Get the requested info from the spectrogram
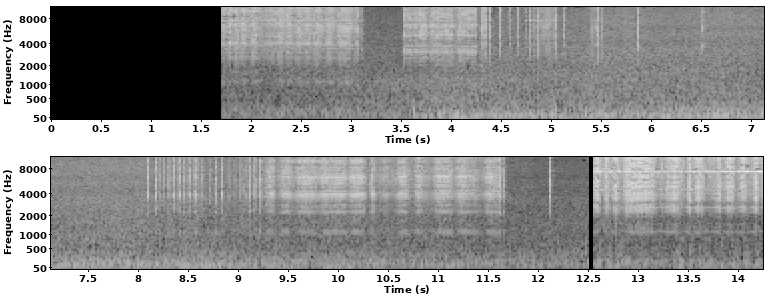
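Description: Drag of a big conventional fishing reel buzzing as a hooked fish pulls line off, starting about two seconds in and easing off briefly twice.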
